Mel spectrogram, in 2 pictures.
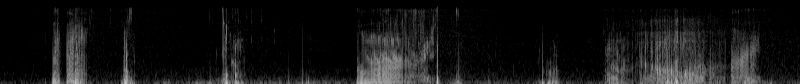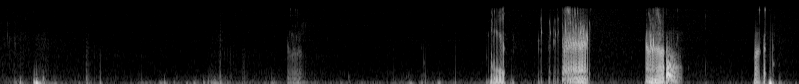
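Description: Irregular squelchy gurgles and longer growling rumbles between quiet gaps. Loud stomach growling from an empty stomach, a normal hunger sound.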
